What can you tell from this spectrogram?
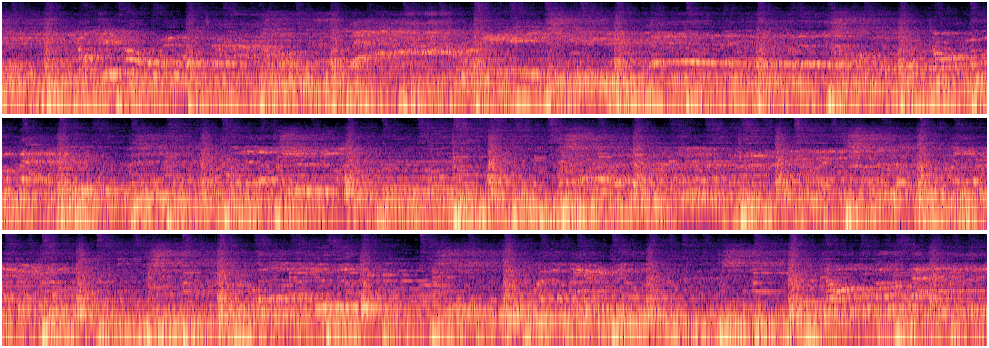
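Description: Live gospel band: a male lead singer singing through a microphone over electric guitar and a drum kit, with a steady beat.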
